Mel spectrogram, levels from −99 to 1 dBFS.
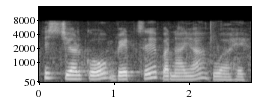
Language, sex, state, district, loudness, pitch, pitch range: Hindi, female, Arunachal Pradesh, Longding, -17 LUFS, 175 Hz, 160-215 Hz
